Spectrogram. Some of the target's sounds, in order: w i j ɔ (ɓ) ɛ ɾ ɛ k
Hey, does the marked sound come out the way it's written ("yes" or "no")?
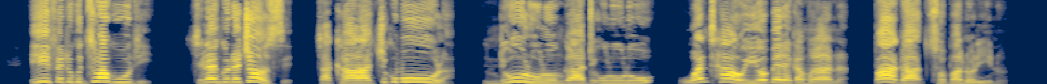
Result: yes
